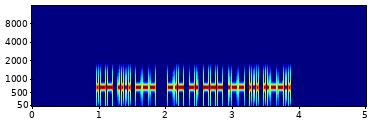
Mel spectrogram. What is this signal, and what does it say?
Morse code, heard as a keyed tone, about 44 wpm, 700 Hz. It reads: WHO KNOWS?
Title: A Sound Of Thunder 45wpm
